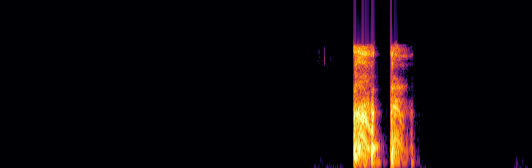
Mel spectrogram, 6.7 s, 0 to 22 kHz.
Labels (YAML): expert_labels:
- quality: good
  cough_type: unknown
  dyspnea: false
  wheezing: false
  stridor: false
  choking: false
  congestion: false
  nothing: true
  diagnosis: lower respiratory tract infection
  severity: mild
age: 36
gender: female
respiratory_condition: false
fever_muscle_pain: false
status: COVID-19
